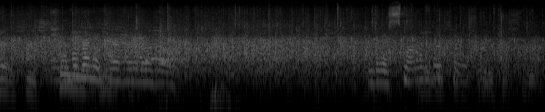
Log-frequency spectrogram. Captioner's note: audience applauds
